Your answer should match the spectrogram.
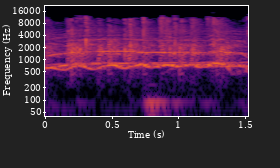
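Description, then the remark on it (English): An audience at a live literary debate show in Chicago claps steadily for a second and a half as a writer is welcomed to the stage, a dense, even wash of applause with a sustained high cheer or whistle running through it. “Clap.”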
